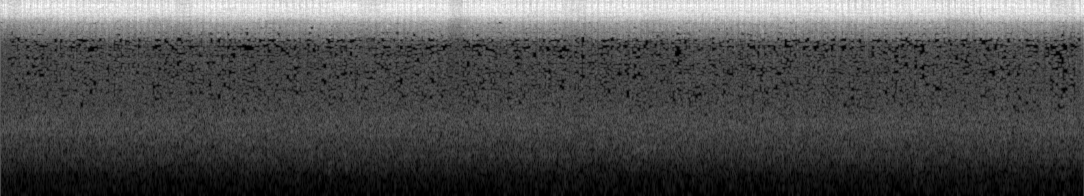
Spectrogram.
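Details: A steady chorus of crickets forms a piercing, high-pitched drone, with one brief dip in level near the middle before the shrill trill resumes unchanged; nothing else audible.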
